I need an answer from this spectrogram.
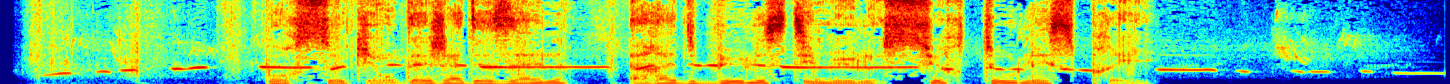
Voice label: french be m commercial; voice demos

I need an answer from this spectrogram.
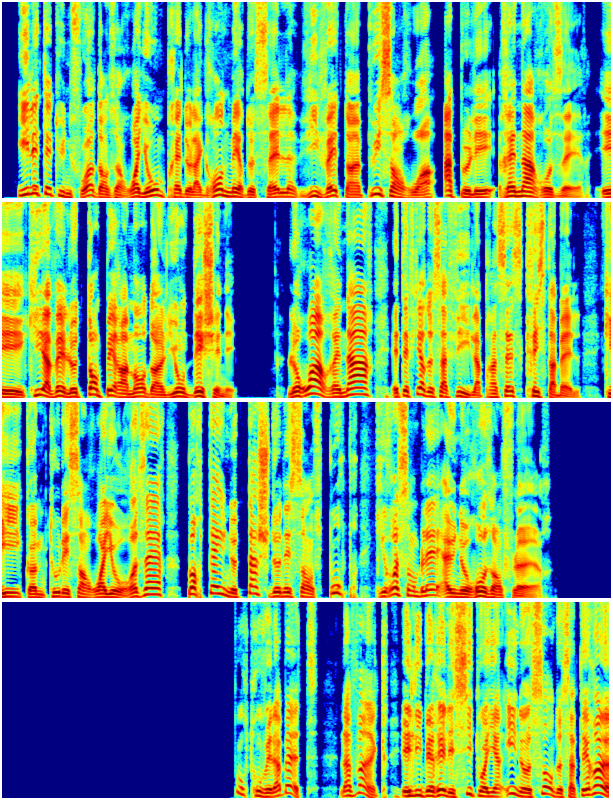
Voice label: french m character; voice demos

